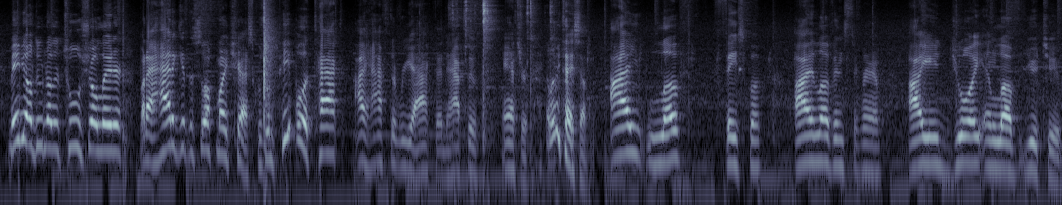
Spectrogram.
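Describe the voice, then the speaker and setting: Over background music, an animated voice moves at a moderate pace, with very wide pitch swings and big swings in loudness. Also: man, high pitch for a man. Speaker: tool shop owner and video host. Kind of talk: casual chat.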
